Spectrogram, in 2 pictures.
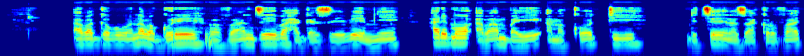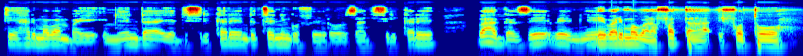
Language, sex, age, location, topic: Kinyarwanda, female, 25-35, Kigali, government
